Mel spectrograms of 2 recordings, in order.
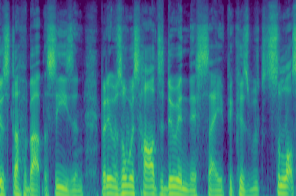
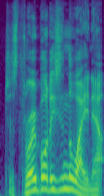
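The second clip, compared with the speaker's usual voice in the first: ordinary delivery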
